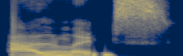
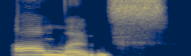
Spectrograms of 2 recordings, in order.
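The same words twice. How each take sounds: First: The l sound is pronounced. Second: The l sound is silent. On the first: The speaker calls it wrong. "Not almonds" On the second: The speaker calls it right. "Silent L shows up in many words like almond"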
